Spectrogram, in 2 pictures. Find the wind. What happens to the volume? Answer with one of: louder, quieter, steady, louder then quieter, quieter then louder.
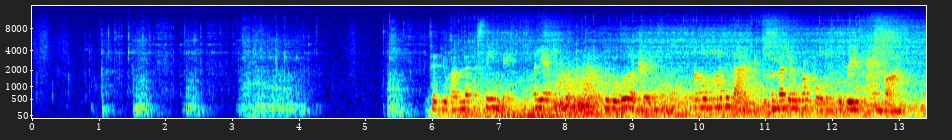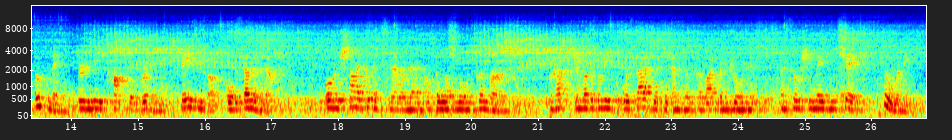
quieter.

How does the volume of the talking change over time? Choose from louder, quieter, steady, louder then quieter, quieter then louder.
steady.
